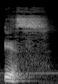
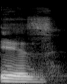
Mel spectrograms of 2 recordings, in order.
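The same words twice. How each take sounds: First: The word ends with a hissing s sound. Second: The word ends with a buzzing z sound. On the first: The speaker calls it wrong. "Otherwise, you would say" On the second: The speaker calls it right. "never ends with an S sound"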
